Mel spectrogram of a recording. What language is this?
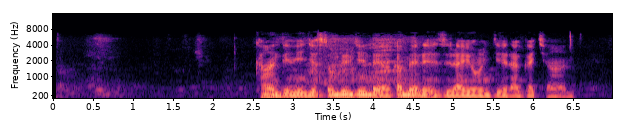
Kinyarwanda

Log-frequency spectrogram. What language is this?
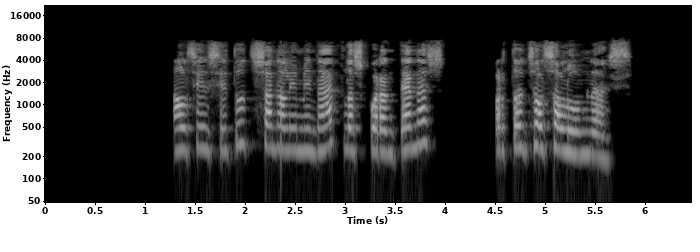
Catalan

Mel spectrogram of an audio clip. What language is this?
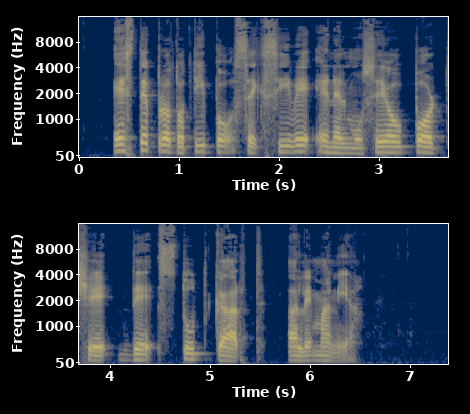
Spanish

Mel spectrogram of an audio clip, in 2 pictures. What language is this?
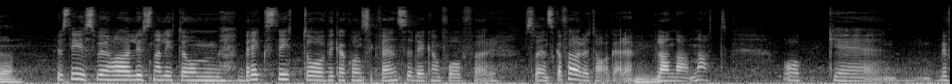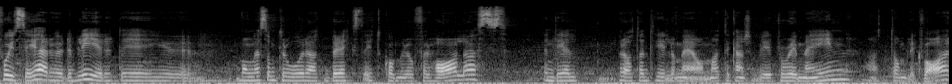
Swedish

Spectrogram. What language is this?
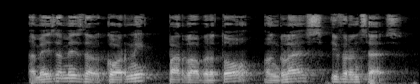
Catalan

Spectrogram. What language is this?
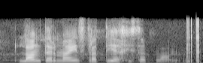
Afrikaans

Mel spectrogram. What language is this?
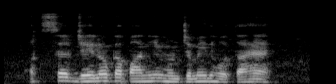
Urdu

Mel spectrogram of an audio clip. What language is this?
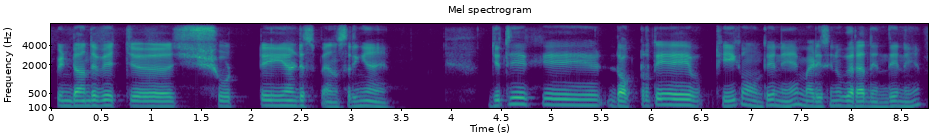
Punjabi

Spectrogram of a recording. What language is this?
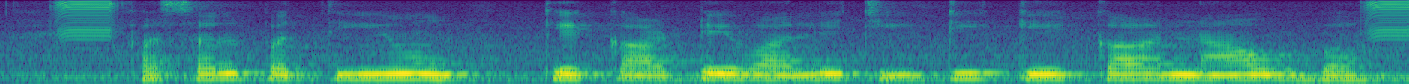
Bhojpuri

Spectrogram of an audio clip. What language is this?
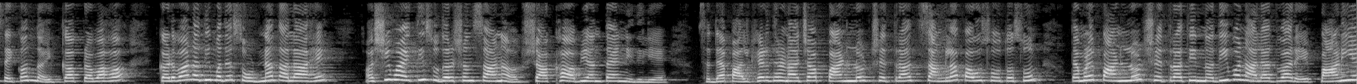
Hindi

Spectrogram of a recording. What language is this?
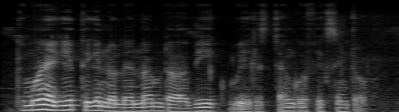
Kalenjin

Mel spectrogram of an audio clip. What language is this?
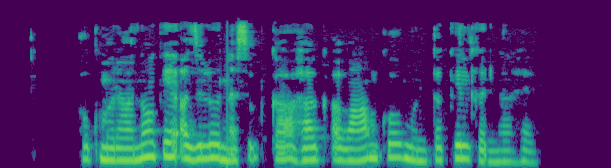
Urdu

